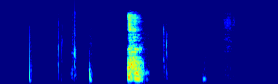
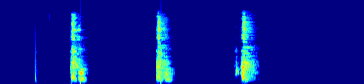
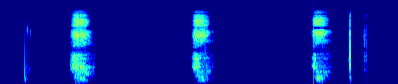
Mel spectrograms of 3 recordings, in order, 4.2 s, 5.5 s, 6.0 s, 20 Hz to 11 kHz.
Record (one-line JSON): {"cough_length": "4.2 s", "cough_amplitude": 7545, "cough_signal_mean_std_ratio": 0.18, "three_cough_length": "5.5 s", "three_cough_amplitude": 9816, "three_cough_signal_mean_std_ratio": 0.23, "exhalation_length": "6.0 s", "exhalation_amplitude": 6922, "exhalation_signal_mean_std_ratio": 0.26, "survey_phase": "beta (2021-08-13 to 2022-03-07)", "age": "18-44", "gender": "Male", "wearing_mask": "No", "symptom_none": true, "smoker_status": "Never smoked", "respiratory_condition_asthma": false, "respiratory_condition_other": false, "recruitment_source": "Test and Trace", "submission_delay": "0 days", "covid_test_result": "Negative", "covid_test_method": "LFT"}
